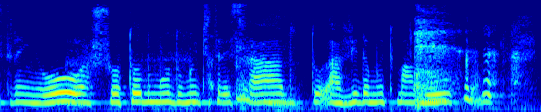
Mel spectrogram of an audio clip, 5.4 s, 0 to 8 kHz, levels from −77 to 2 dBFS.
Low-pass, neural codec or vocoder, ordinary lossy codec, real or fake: 7.2 kHz; none; none; real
